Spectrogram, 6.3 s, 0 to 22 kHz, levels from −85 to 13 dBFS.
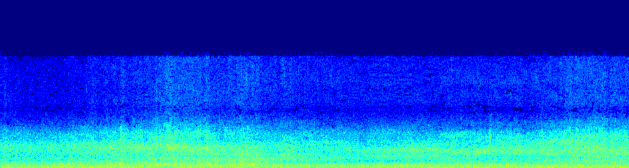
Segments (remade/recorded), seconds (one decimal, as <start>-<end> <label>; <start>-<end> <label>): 0.0-3.5 recorded; 3.5-4.4 remade; 4.4-6.3 recorded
